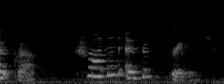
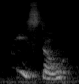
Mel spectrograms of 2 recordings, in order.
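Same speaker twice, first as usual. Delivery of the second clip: high little goat voice; pleading little goat; 7 semitones higher than usual. A narrator's reading. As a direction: beg the troll in a small high voice. Littlest goat begs for life.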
